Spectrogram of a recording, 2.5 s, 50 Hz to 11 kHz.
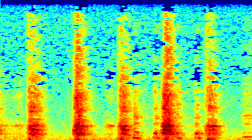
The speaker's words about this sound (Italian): Al bambino non devi dire tu adesso conta ogni 2 secondi e fai un respiro. Respira dentro, fuori.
